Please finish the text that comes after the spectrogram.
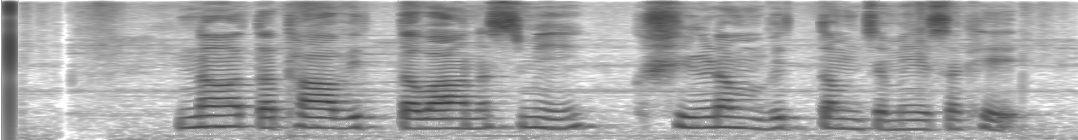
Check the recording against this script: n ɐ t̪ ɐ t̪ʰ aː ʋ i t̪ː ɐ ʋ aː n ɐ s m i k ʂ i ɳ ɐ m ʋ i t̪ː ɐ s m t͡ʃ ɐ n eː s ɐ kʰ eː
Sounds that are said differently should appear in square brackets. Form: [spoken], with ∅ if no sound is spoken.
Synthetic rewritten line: n ɐ t̪ ɐ t̪ʰ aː ʋ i t̪ː ɐ ʋ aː n ɐ s m i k ʂ [iː] ɳ ɐ m ʋ i t̪ː ɐ [∅] m t͡ʃ ɐ [m] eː s ɐ kʰ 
